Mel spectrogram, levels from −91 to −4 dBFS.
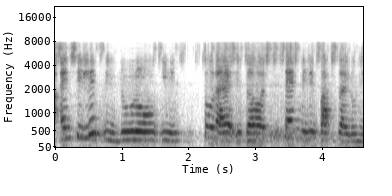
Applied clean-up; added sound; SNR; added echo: neural separator model SepFormer DNS4.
